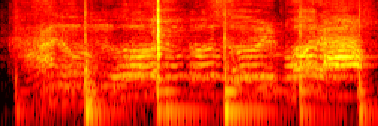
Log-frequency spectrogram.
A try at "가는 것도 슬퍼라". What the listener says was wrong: 굿굿굿.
